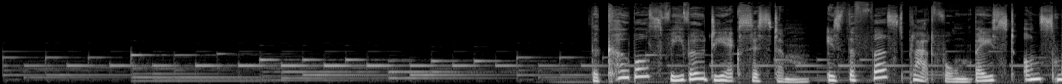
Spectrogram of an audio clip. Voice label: instructional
